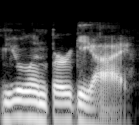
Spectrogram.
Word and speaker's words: muehlenbergii: And often species names, the Latin names, end in two I's. And that's pronounced "ee-eye." So Quercus chinkapin oak would be pronounced Quercus muehlenbergii.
